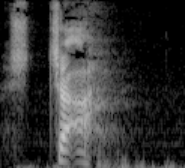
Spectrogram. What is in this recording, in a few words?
reflection, San Lucas Quiaviní Zapotec; xcha; 1. light, especially sunlight; 2. reflection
